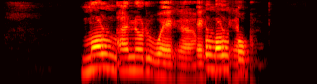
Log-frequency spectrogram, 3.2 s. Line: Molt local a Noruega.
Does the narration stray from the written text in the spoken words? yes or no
yes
